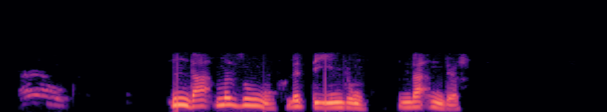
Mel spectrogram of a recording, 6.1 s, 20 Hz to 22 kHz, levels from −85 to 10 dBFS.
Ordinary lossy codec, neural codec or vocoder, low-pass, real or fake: Opus, 32 kbps; none; 3.6 kHz; real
